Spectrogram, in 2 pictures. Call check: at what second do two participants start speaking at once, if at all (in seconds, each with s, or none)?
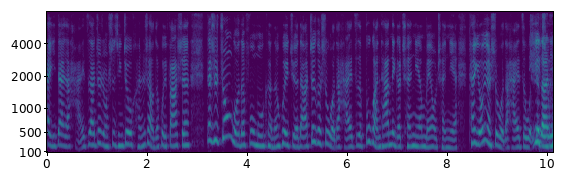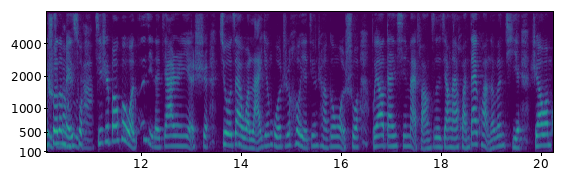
9.6 s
